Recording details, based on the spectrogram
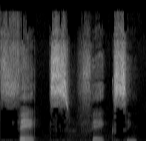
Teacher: Isso aqui é uma questão de fonética, tá? O X, por exemplo, ele termina, o som dele é o KS, é como se fosse duas consoantes, né?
